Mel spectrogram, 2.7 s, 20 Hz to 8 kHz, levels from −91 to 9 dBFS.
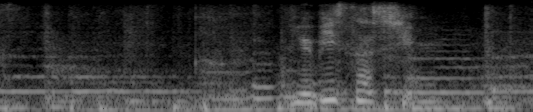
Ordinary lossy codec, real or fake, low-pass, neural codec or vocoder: Opus, 24 kbps; fake; 7.2 kHz; codec, 24 kHz, 3.1 kbps, DualCodec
